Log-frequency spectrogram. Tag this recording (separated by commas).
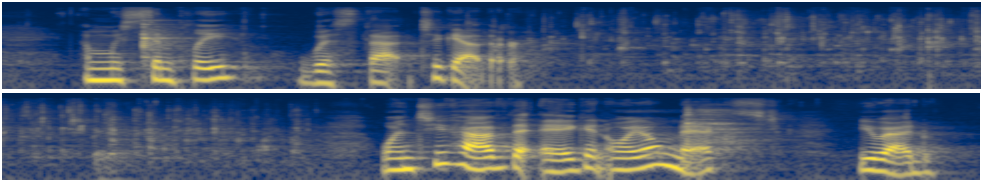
Stir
